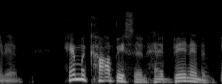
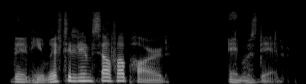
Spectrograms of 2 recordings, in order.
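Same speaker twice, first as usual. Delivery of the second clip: normal talking voice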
